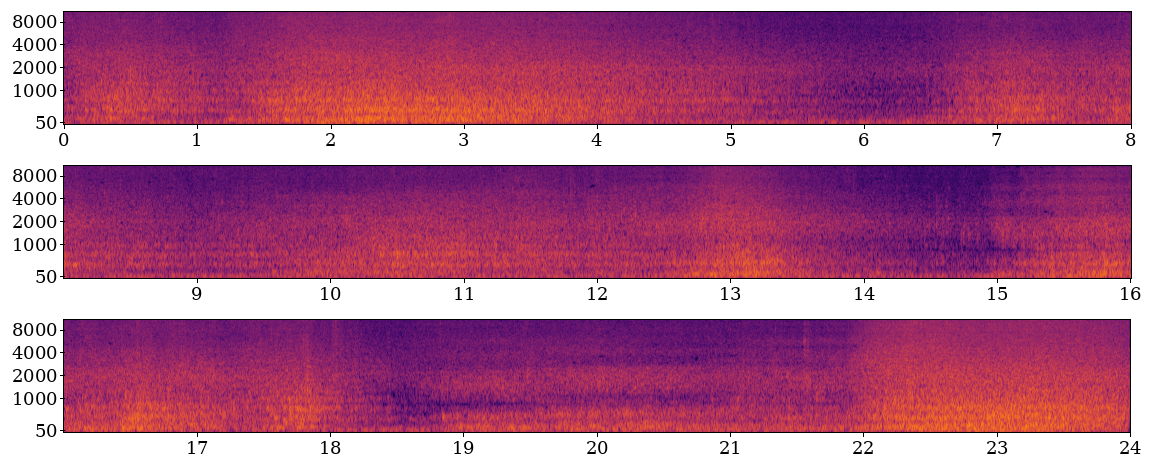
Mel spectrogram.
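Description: Small sea waves breaking at the shoreline and washing up and back over a beach, swelling and ebbing in slow surges every few seconds. The biggest surges come about two seconds in and again near the end.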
